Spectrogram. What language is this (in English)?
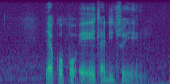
Tswana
